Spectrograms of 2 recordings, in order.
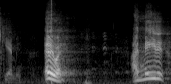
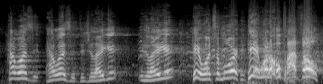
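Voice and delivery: eager cook asking; 7 semitones higher, 13 dB louder than usual. Retold or imitated. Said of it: "you're always asking".

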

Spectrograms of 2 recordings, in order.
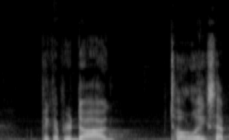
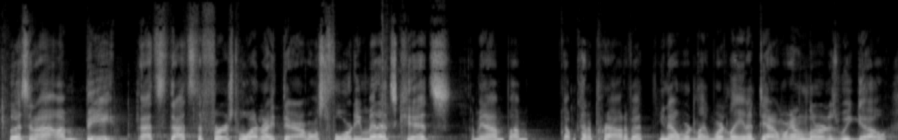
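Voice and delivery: much higher, bright and upbeat; excited wrap-up; 9 semitones higher than usual. Real, not acted. Host proudly wrapping up first episode, high excited. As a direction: lift the voice high with pride.

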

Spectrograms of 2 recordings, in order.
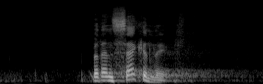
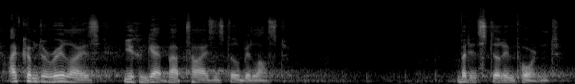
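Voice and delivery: ordinary delivery

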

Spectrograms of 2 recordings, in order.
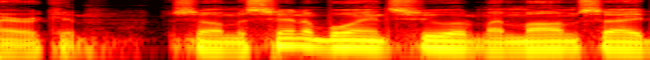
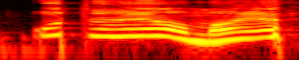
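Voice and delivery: high, incredulous what-the-hell; the rodeo organizer reacting to the song; baffled rodeo boss. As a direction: sound stunned at the wrong music.

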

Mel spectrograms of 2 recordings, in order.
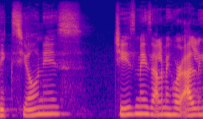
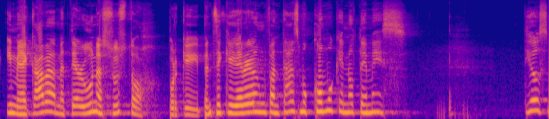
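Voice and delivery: frightened plea; 4 semitones higher, 5 dB louder than usual. Acted. Voicing a frightened believer.

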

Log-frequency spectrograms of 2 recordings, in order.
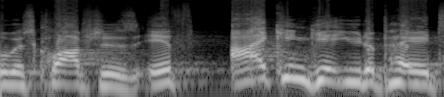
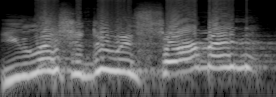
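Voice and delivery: much higher, disbelieving question; can't believe what they're hearing; incredulous; 12 semitones higher than usual. Acted. Priests scolding officers for listening, high disbelief.

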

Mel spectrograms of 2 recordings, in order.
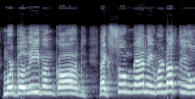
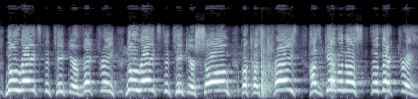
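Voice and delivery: building, higher and louder preaching; preaching at full force; 4 semitones higher, 4 dB louder than usual. Real, not acted. Preacher rousing the saints, louder and higher. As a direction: drive it home to the church.

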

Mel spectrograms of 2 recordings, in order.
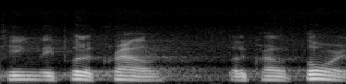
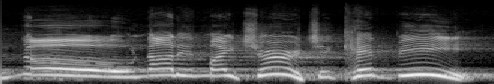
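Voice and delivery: high, drawn-out cry of refusal; loud, high, dismayed outcry; anguished disbelief; 10 semitones higher, 5 dB louder, much slower than usual. Retold or imitated. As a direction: wail it in protest, stretching the words. Cries out his disbelief to himself.

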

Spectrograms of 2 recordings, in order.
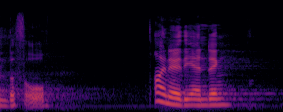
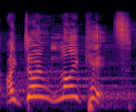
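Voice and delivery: slow, high, loud frightened cry; child shouting; 10 semitones higher, 9 dB louder, slower than usual. Retold or imitated. Son shouting from the other room, upset. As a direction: shout it like a scared little boy. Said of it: "he shouted".

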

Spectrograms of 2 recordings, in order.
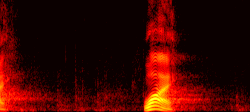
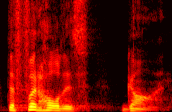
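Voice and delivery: ordinary delivery

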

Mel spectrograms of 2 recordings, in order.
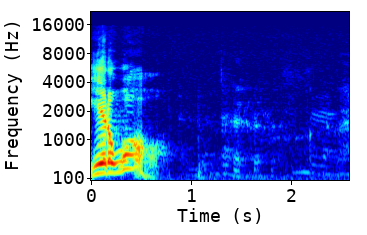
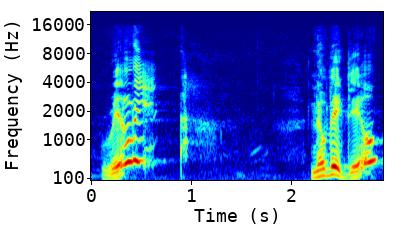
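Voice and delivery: incredulous. Retold or imitated. Incredulous reaction.

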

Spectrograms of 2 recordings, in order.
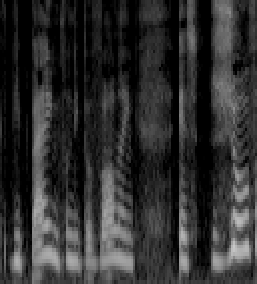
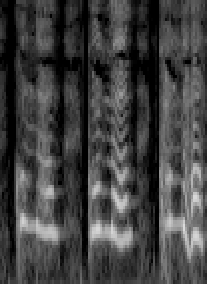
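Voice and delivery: high, loud retold urging; desperate call; 12 semitones higher, 10 dB louder than usual. Mother calling to baby during birth, loud desperate urging. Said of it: "weet ik ook nog dat ik geroepen heb".

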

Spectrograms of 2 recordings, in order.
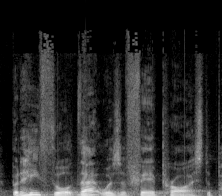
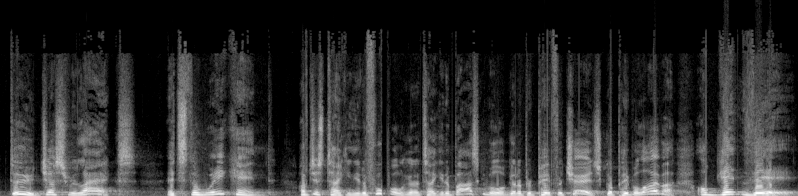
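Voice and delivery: exasperated dad; 5 semitones higher than usual. Retold or imitated. Dad to son nagging to go over, mock exasperated. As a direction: fend off a nagging kid, acted exasperation. Father answers son's repeated nagging.

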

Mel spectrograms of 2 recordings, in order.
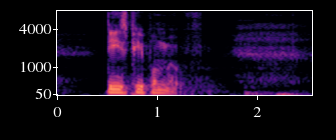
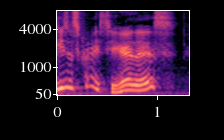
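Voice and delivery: much higher exclaim of shock; shocked exclamation; 9 semitones higher than usual. Retold or imitated. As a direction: call out in shock to the people beside you. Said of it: "I was like".

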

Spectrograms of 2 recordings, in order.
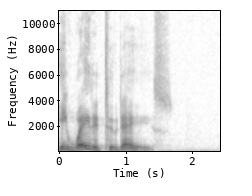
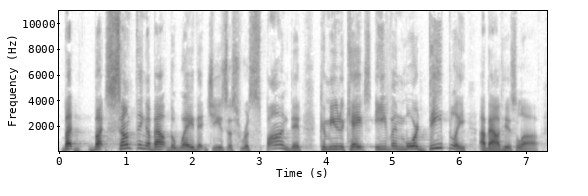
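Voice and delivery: ordinary delivery

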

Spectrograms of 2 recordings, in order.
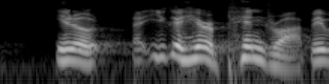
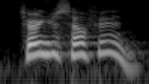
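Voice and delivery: pitched up, pleading call to turn yourself in; preacher pleading higher the second time; higher urging; 9 semitones higher than usual. Acted.

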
